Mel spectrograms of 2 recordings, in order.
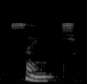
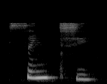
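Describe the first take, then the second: First: "Sente" low and soft, as SEN-ti with weak ending; wrong stress on first syllable. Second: "senti" raised in pitch, as sen-TI; stress on last syllable. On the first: Teacher shows how meaning changes, "Sente" stressed on SEN. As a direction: drop the last syllable of "Sente". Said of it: "falando desse jeito". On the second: Teacher lists examples, "senti" stressed on final TI. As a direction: land on the TI of "senti". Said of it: "a última sílaba é a forte". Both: Shown as a demonstration.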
